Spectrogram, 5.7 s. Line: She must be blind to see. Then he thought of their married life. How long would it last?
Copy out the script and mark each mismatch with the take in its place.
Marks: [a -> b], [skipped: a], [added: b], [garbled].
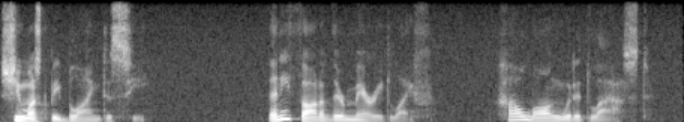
She must be blind to see. Then he thought of their married life. How long would it last?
